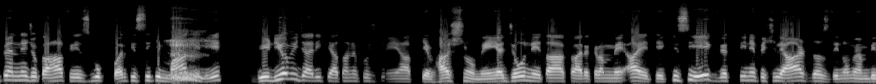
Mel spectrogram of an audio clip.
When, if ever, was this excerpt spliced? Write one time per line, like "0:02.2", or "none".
0:03.7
